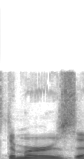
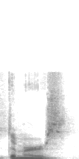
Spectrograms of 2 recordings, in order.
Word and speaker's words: Demers: Yes, Demers, as in his and hers, Demers.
